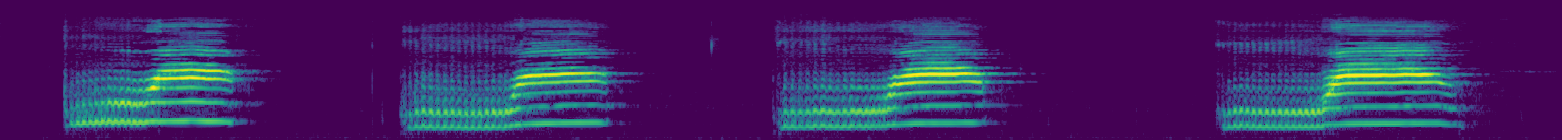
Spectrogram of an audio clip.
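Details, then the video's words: Domestic cat meowing to make cats come: four evenly spaced, nasal meows about every two seconds, each starting low and rough, then rising into a clearer, higher tone before stopping, on a silent background. "Sounds that attract cats - Meow to make cats come to you"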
